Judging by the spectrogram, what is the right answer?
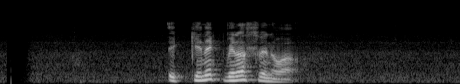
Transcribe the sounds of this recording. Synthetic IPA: ekːenekʋenɐsʋenəʋaː

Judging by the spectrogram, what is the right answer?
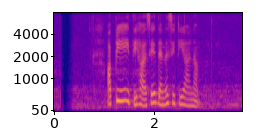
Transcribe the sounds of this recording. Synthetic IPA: a̰pieːit̪iɦaːsejd̪ænəsiʈijaːnam

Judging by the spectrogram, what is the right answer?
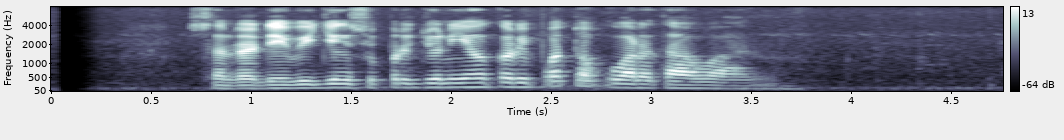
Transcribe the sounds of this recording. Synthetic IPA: sanɾadɛwid͡ʒɨŋsupərd͡ʒuniakɔɾipɔt̪ɔkwart̪awan

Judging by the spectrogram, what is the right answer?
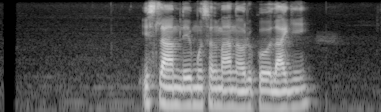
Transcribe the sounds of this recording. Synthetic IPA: islamlemusʌlmanɦʌɾukolaɡi

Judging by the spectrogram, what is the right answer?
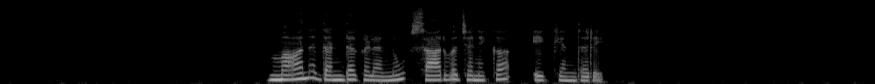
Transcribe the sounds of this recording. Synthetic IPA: maːnɐd̪ɐɳɖɐɡɐɭɐnːusaːɾʋɐd͡ʒɐnikɐ | eːkend̪ɐɾe̞̰

